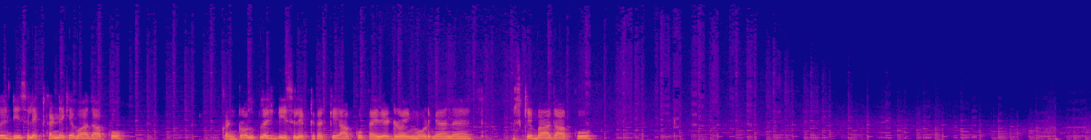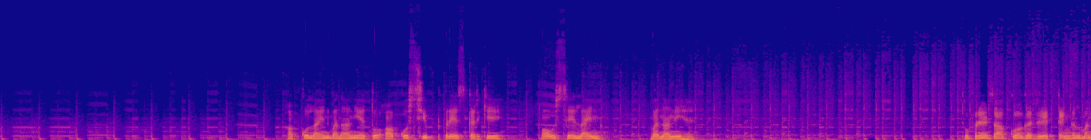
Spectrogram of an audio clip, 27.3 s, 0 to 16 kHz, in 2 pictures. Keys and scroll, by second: 2.0 ctrl+d.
